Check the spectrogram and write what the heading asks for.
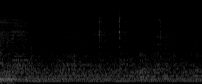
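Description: Near silence: room tone with a couple of faint ticks.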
